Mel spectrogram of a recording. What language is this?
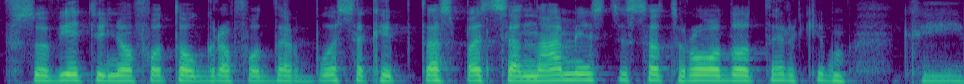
Lithuanian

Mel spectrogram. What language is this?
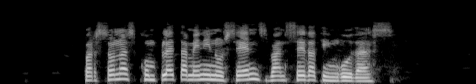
Catalan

